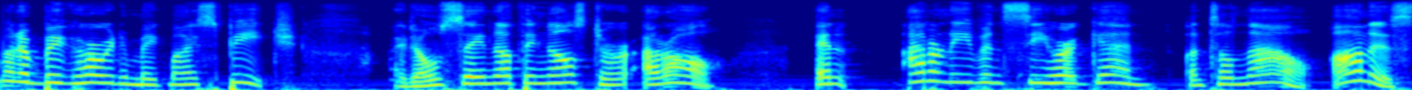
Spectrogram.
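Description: This put-on character voice has a bright, sharp tone and vocal fry, and it moves at a fairly quick pace. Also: ordinary pitch variation.

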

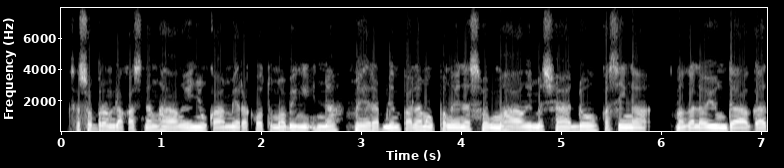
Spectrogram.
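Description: A man's medium-pitched, flat, monotone voice at a very fast pace, with hardly any pauses and very even loudness. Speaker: vlogger. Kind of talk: vlog voice-over narration. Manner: casual, conversational.

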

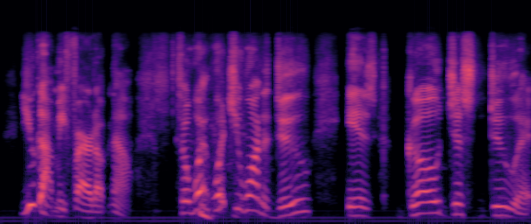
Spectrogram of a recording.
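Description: A man speaks at a moderate pace in an animated tone. The sound is dry with no echo, over a quiet background. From West Virginia. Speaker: performance psychologist and motivational speaker; interview guest, performance coach. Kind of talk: interview. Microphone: headset.

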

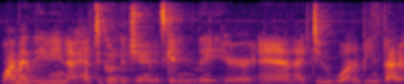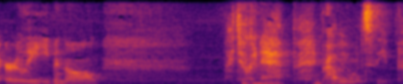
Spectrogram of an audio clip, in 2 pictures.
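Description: At a fairly quick pace, the speaker uses monotone, flat intonation over light background noise. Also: woman, fairly low pitch for a woman. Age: 20s. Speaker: live streamer. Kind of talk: casual chat. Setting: home kitchen. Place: home room. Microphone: phone near.

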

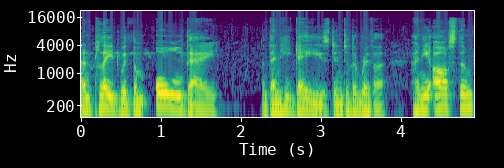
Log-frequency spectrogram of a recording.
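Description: Someone reads aloud in a natural voice, the intonation lively throughout.

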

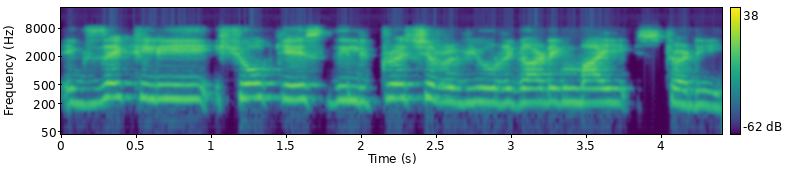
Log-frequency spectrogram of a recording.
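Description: In a Pakistani accent, a woman speaks at a fairly slow pace with ordinary pitch variation against a quiet background. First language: Urdu. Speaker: academic researcher; conference presenter. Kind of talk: conference presentation. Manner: halting, many fillers. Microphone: video call.

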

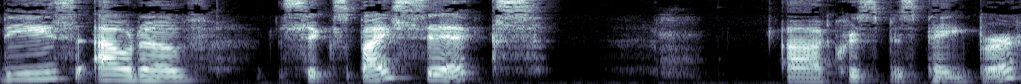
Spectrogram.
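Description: Very slowly, a woman speaks against a quiet background. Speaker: paper craft tutorial host. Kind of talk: tutorial. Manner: casual, with fillers. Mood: cheerful, friendly.

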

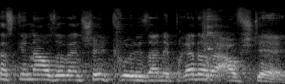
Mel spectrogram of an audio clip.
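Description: The speech moves at a moderate pace. Light background noise and audible room echo are present. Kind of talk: casual conversation. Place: cafe.

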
